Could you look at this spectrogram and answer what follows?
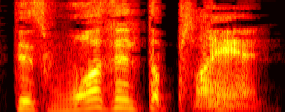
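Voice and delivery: slow, high, strained protest; dismayed. Acted. Preston reproaching the General, slow dismayed protest. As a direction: drag it out in disbelief.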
